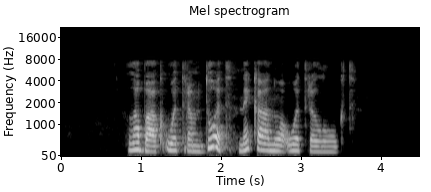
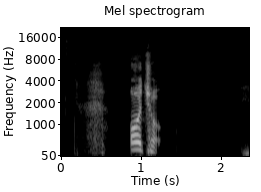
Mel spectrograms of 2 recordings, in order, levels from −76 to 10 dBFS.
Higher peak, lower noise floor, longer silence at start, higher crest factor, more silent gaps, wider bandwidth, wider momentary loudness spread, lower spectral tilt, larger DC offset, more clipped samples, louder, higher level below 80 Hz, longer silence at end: first, 0 dBFS vs -6 dBFS; first, -79 dBFS vs -75 dBFS; first, 0.85 s vs 0.35 s; about the same, 18 dB vs 22 dB; neither; second, 7.8 kHz vs 10.5 kHz; second, 11 LU vs 23 LU; first, -6.5 dB/octave vs -3 dB/octave; neither; neither; first, -17 LUFS vs -23 LUFS; first, -60 dBFS vs -70 dBFS; first, 0.85 s vs 0 s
